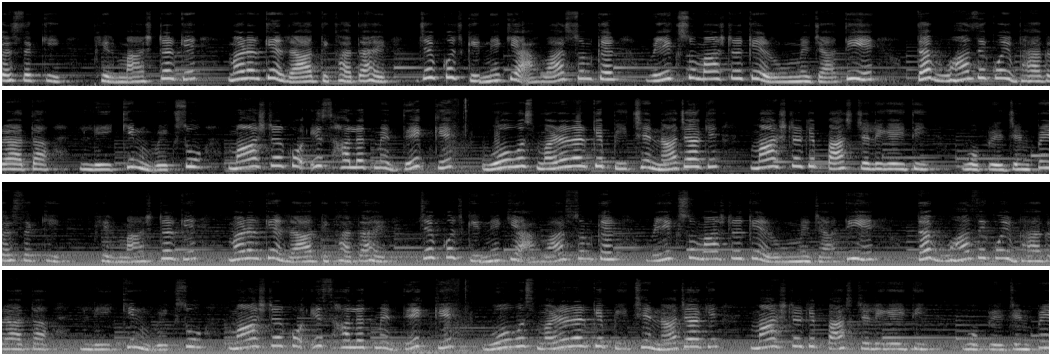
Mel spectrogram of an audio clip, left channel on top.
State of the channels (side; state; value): right; noise; hum, 11 dB below the sound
